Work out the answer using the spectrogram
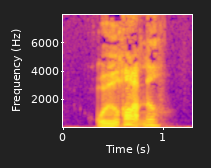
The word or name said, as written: rødrandet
